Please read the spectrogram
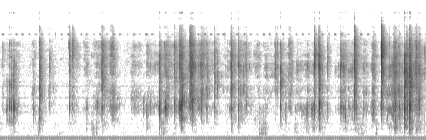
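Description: Irregular light clicks and taps of a plastic eyeshadow compact and its packaging being handled, a few a second, with clusters about halfway through and near the end.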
